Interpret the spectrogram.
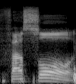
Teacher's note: tebalnya Apakah di setiap saat Ustaz Iya dia selalu tebal makanya huruf Shad ini selain tafkhim Dia juga itbaqq ya jadi selalu tebal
